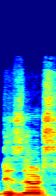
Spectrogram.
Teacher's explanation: S is pronounced as sa here because T is a voiceless consonant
